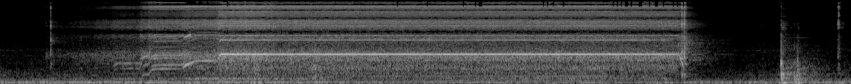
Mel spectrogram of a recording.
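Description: A power drill bores a hole through planter wood, its motor whining steadily at close range for about four and a half seconds before cutting off, with a short clatter after it stops.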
